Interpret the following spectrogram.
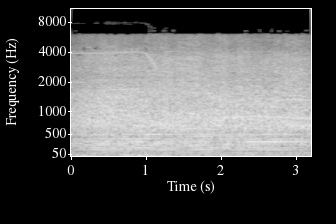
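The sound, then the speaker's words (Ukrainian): A large crowd cheers in St. Peter's Square at the Vatican, in rain and strong wind, at the election of a new pope, a loud, dense, continuous roar of many voices nearly drowning out the bells of St. Peter's Basilica, with scattered shouts and no pause. “Їхні радісні вигуки майже заглушили дзвони собору Святого Петра, які підтвердили обрання.”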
